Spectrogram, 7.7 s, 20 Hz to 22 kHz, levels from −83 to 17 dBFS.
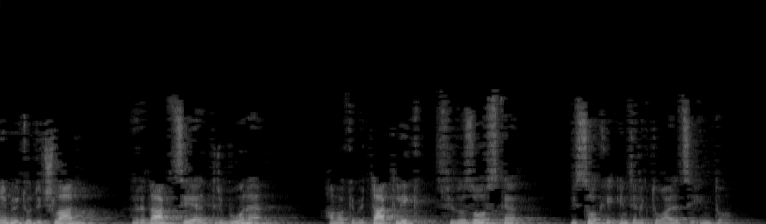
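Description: Throughout the speech, heavy transform-codec damage is audible, likely WMA compression at a rate that fits about 32 kbps. Quantisation noise smears around each syllable, giving a ringing, washy texture with hiss that swells and fades with the voice, and nothing remains above 13.2 kHz.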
